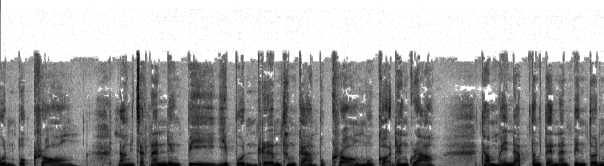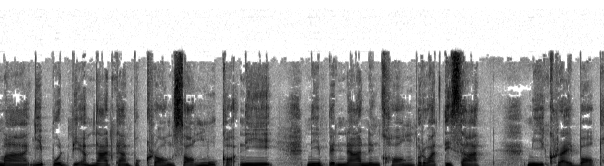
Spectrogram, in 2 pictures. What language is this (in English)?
Thai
